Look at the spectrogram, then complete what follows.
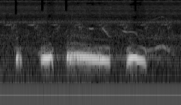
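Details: Decoy spotted dove cooing to draw in other doves: a single phrase of two short hoots, a long steady low coo and a falling final note, with a faint high whistle from another bird after it.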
